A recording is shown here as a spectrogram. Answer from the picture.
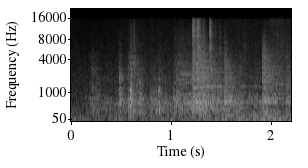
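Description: Sheet-metal cover of a breaker panel being worked loose and lifted off: a string of clanks and knocks with metal scraping, loudest about a second in.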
